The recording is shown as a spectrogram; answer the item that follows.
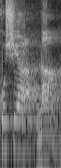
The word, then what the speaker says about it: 호시아나: 정확한 발음은 그래서 히브리 사람들의 발음으로는 호시아나입니다. 호시아나. 여기서 호시아는 예수와 또는 여호수아와 같은 어근을 갖고 있는 구원이라는 뜻입니다. 호시아. 그리고 거기에 나가 붙었다라고 했잖아요. 호시아 나.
